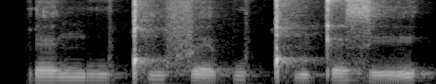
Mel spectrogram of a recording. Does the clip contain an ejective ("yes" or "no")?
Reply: no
